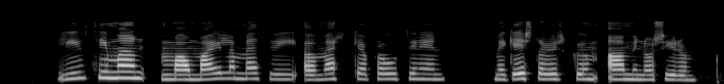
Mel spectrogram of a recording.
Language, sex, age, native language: Icelandic, female, 18-19, Icelandic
